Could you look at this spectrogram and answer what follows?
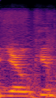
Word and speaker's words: Yoku: i love the random yoku block that's just what the crap why is there random yoku block i always mispronounce those as yokai blocks and and i don't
